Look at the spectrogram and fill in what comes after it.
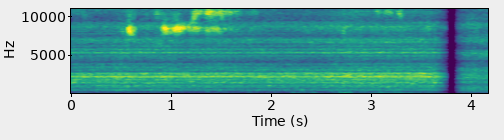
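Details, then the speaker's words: Dental air-polishing device giving a steady high-pitched hiss that briefly stops. It removes disclosing-dye-stained plaque and tartar between the teeth during a dental cleaning with a newest-generation Swiss air-flow scaling machine. "เดี๋ยววันนี้เราจะทำความสะอาด่าพวกนี้กันนะคะแล้วก็หินปูนที่เกาะอยู่ตรงระหว่างซอกฟันกันนะคะ"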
